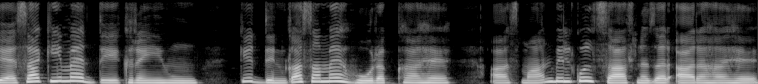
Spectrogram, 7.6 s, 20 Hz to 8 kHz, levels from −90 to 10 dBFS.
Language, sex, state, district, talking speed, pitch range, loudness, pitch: Hindi, female, Goa, North and South Goa, 160 wpm, 190-300 Hz, -16 LUFS, 200 Hz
